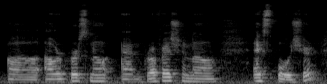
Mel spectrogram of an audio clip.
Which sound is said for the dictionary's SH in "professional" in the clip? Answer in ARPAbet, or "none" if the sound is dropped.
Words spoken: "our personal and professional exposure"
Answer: SH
